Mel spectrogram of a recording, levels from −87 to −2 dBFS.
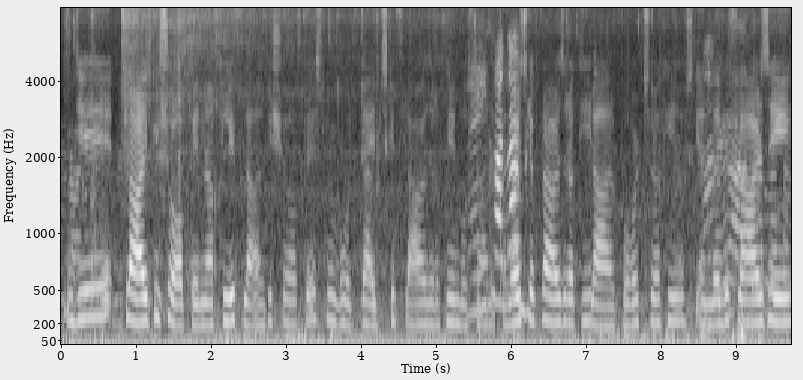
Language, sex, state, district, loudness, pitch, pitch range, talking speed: Hindi, female, Bihar, Samastipur, -19 LUFS, 210 Hz, 190-225 Hz, 205 wpm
